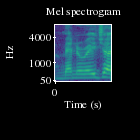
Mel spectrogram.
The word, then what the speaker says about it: menorrhagia: morning I just I just want you to pronounce this for me is it menia manoria manoria okay so it's it's uh manoria is the the the condition we're going to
